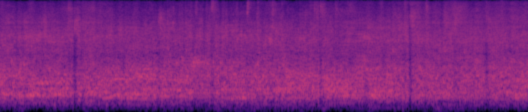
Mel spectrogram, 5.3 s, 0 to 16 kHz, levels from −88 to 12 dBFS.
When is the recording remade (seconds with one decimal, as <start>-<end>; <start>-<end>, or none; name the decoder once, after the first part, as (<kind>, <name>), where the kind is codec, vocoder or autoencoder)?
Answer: 0.0-1.4 (autoencoder, DAC-VAE); 3.2-5.3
